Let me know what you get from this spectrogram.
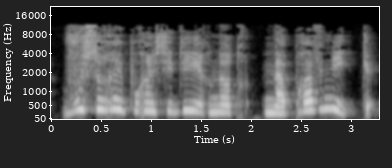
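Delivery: a hint of a jovial joker; lightly voiced buffoon. Buffoon retells his own pun.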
